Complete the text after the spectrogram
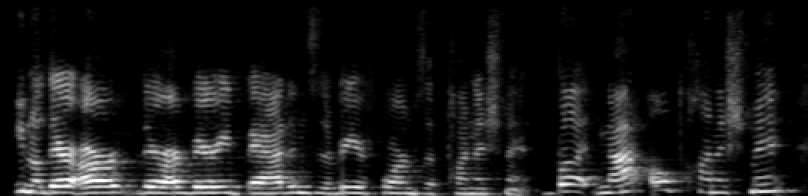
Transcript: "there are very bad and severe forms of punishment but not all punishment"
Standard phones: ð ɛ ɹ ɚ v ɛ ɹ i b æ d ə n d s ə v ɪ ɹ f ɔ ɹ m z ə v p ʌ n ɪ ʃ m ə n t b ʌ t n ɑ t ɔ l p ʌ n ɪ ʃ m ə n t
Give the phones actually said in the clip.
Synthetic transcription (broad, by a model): ð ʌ ɹ ɚ v ɛ ɹ i b æ d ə n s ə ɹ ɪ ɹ f ɔ ɹ m z ə v p ʌ n ɪ ʃ m ə n t b ʌ t n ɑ t ɔ l p ʌ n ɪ ʃ m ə n t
